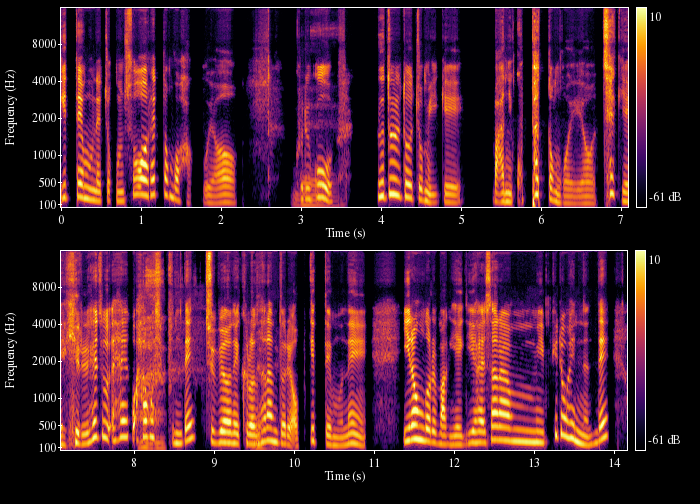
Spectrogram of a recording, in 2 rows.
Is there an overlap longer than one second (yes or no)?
no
